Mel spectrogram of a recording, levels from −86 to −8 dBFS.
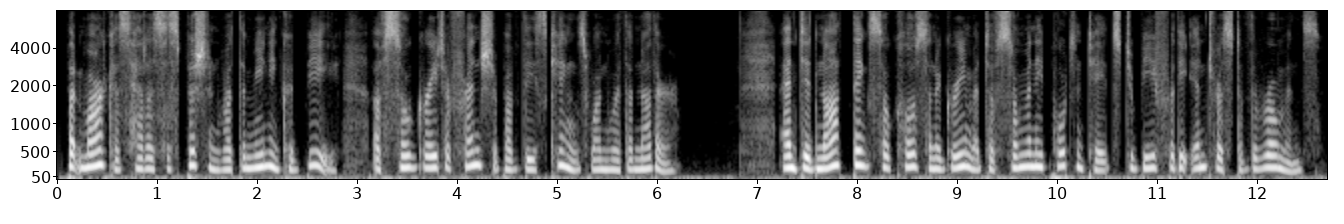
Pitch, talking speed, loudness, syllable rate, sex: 200 Hz, 195 wpm, -19 LUFS, 5.4 syllables/s, female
